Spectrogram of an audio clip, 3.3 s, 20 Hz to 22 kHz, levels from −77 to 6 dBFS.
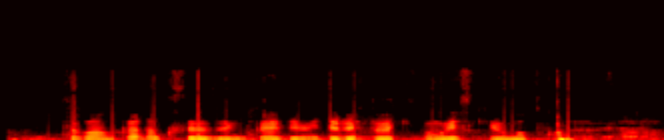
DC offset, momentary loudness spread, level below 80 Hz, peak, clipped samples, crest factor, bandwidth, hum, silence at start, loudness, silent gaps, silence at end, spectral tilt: under 0.1%; 5 LU; -44 dBFS; -8 dBFS; under 0.1%; 22 dB; 11.5 kHz; none; 0.05 s; -30 LUFS; none; 0 s; -7.5 dB/octave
